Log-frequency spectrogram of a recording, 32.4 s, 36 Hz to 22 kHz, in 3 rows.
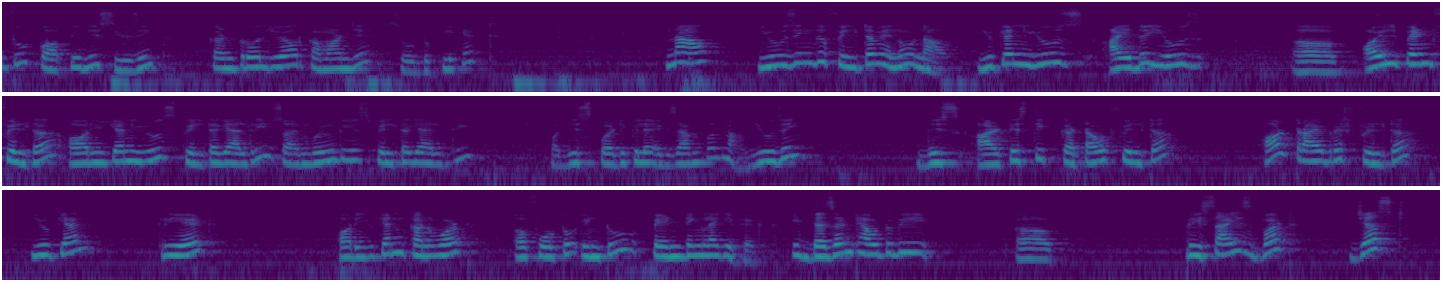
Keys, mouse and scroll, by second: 2.5 j, 3.1 click, 4.2 ctrl+z, 6.2 click, 12.5 click, 14.1 click, 18.7 click, 22.8 click.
